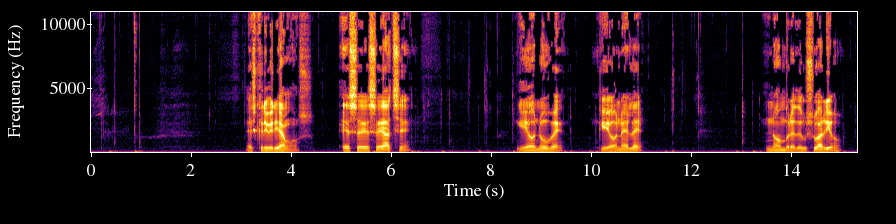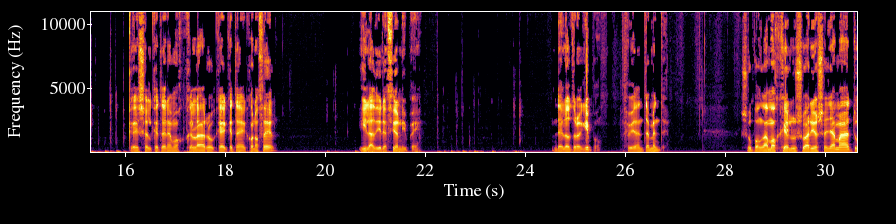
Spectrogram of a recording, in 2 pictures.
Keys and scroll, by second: 0.6 typing, 1.1 Return, 5.3-7.2 typing, 8.7-10.6 typing, 13.1-19.2 typing, 20.6-24.5 typing.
